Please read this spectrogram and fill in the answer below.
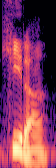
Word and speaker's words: Kira: don't need it doesn't it is literally just how they would pronounce the word killer that's how it's explained in the book and in anime their accent comes out Keita because there are no letter ELLs in Japanese interesting all their elves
